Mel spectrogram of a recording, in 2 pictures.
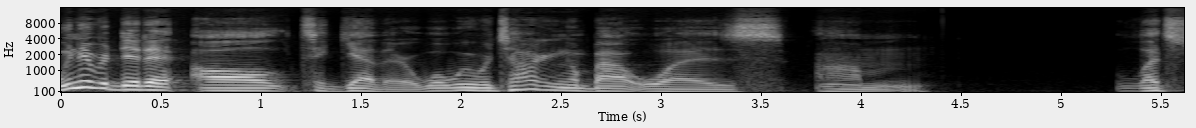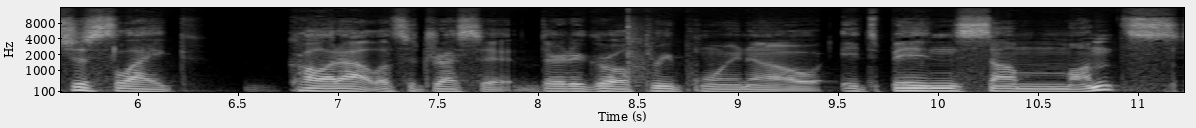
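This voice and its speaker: In a very clean recording with a silent background, a man with an ordinary speaking voice talks at a fairly slow pace and fairly low pitch, with lively intonation. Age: 30s. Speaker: podcast co-host. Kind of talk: casual chat.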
